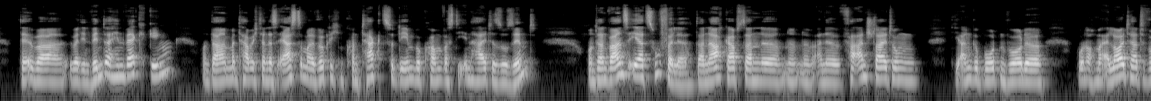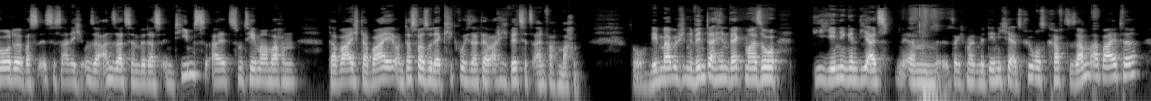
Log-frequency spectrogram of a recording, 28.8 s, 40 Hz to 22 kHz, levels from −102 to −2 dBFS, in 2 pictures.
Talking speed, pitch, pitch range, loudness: 215 wpm, 155 Hz, 145-165 Hz, -26 LUFS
